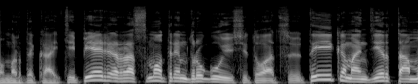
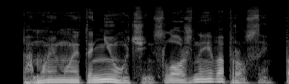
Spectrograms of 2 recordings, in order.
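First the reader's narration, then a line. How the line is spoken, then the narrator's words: Whispered. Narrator (Russian): прошептала Ди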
